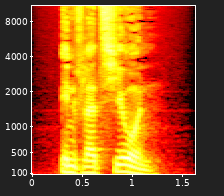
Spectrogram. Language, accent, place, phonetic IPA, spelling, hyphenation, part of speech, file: German, Germany, Berlin, [ɪnflaˈt͡si̯oːn], Inflation, In‧fla‧ti‧on, noun, De-Inflation.ogg
- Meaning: inflation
